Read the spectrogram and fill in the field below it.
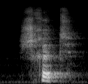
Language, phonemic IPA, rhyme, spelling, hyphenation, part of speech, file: Dutch, /sxʏt/, -ʏt, schut, schut, noun, Nl-schut.ogg
- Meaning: 1. a dam or lock gate 2. a light movable partition or wall, such as a folding screen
